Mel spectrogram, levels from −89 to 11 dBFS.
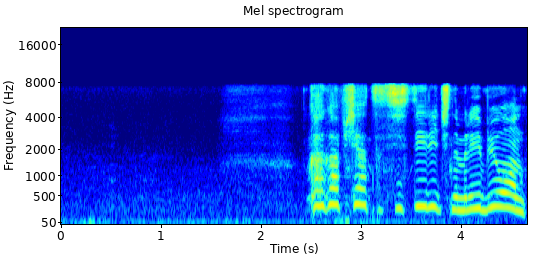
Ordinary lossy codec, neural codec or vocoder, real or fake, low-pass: none; none; real; none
